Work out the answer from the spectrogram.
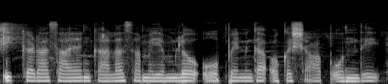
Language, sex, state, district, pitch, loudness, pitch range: Telugu, female, Telangana, Komaram Bheem, 160 Hz, -19 LUFS, 155-165 Hz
